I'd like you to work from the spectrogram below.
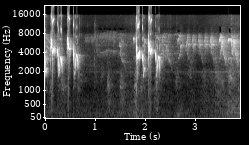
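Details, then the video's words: Bar-winged prinia singing, a lure recording meant to get kept birds singing hard: two quick clusters of high, sharp chirps and trills about two seconds apart, then a thin, fading high twitter. "pancingan ciblek ampuh mempercepat ciblek gacor dan ciblek ngebren"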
